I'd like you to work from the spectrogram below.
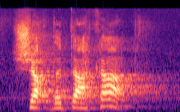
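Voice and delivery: slow, deliberate; slow, deliberate advice; slow punchline. Retold or imitated. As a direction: lay it down word by word. Psychologist's punchline slowed.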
